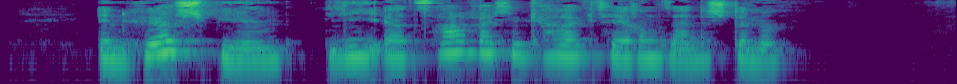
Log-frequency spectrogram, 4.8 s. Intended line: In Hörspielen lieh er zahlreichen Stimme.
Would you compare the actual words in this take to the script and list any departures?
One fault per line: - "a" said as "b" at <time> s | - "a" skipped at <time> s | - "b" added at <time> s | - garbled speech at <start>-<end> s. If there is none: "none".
- "Charakteren seine" added at 2.6 s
